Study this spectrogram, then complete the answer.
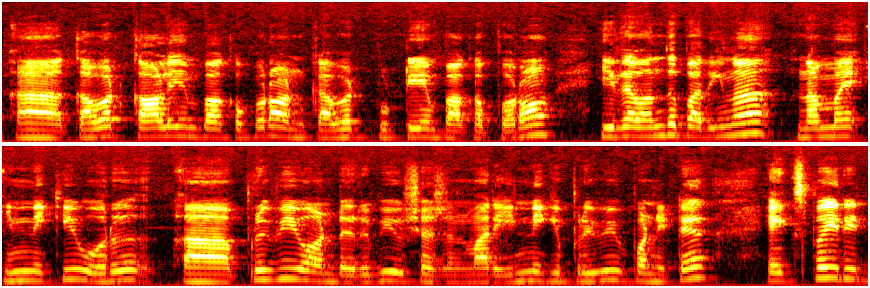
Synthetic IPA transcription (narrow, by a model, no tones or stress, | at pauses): kɐʋɐʈkaːlɐjɐ̃mpaːɾkɐpːoːɾõːɐnkɐʋɐɾʈ̚pʊʈːɪjɐ̃mpaːɾkɐpːoːɾõ | ɪðɛʋɐnd̪ɯp̬aːɾt̪iːŋɡɐnːaːnɐmːɐʔɪnːɪkːɯɔɾɯ | pɪɾɪʋjuɐɳɖɐɾɪʋjuːʂeːʂɐnmaːd̪ɾiɪnːɪk̬ʲːɯpɪɾɪʋjuːpɐɳːɪʈːɯ | ɛkspɐɪɾɪ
